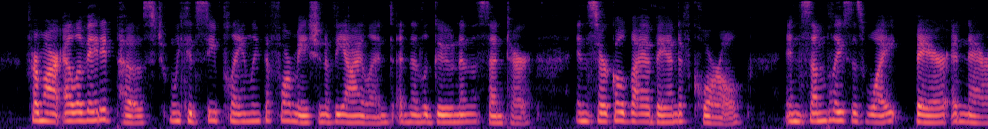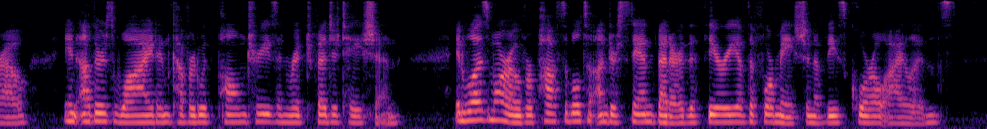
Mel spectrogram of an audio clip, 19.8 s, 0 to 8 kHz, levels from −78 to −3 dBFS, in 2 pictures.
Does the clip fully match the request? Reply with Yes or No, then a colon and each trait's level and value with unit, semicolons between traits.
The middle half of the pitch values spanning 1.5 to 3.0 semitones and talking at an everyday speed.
Yes: narrow, 2.5 semitones; average, 180 wpm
